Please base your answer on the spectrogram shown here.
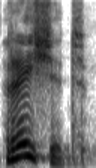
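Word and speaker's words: רֵאשִׁית: Gênesis vem de uma palavra hebraica, que é pronunciada Reshit, e significa simplesmente início.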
